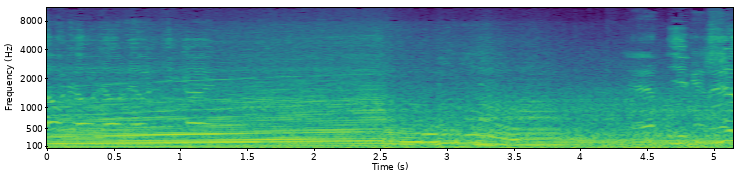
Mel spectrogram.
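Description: A tuned Camaro ZL1 launches hard, its engine roaring loudly with rising pitch as it accelerates through the gear, then the note shifts and settles; a voice talks over the engine noise.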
